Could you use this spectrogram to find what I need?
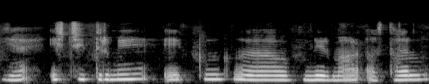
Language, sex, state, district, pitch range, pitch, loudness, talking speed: Hindi, female, Punjab, Kapurthala, 205-230 Hz, 210 Hz, -15 LUFS, 100 wpm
